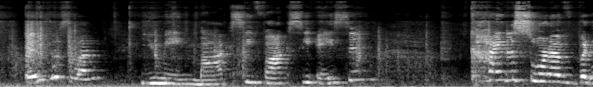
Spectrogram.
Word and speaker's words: moxifloxacin: You mean moxifloxacin? Kind of, sort of, but not really. It's moxifloxacin, and it is a fluoroquinolone.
